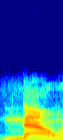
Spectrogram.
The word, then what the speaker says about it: now: excuses no okay that that word is now instead of no now no excuses now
